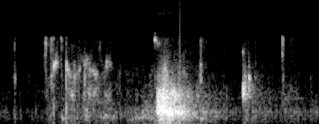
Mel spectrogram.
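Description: Faint keyboard clicks as a word is typed, some quiet indistinct muttering, and a short breath into the microphone about two seconds in, all heard through narrow-band webinar voice audio.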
